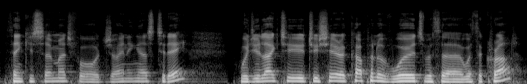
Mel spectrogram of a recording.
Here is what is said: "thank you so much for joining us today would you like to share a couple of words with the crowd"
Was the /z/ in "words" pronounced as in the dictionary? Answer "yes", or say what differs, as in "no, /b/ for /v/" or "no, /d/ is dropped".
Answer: yes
